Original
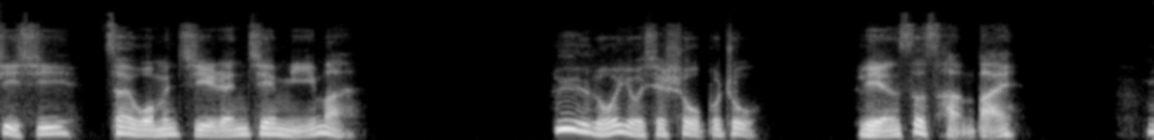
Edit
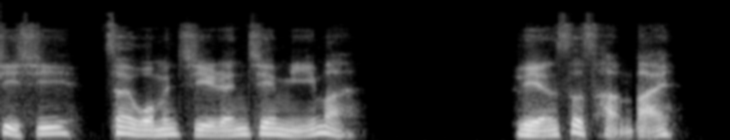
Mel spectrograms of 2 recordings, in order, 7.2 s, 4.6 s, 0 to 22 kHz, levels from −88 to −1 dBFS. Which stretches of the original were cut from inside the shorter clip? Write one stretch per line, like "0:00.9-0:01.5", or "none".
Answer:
0:03.1-0:05.2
